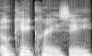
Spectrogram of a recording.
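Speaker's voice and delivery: scornful dismissive tone. Retelling a front desk worker's reaction: imitating an eye-rolling dismissive tone. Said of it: "starts rolling her eyes at me like".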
